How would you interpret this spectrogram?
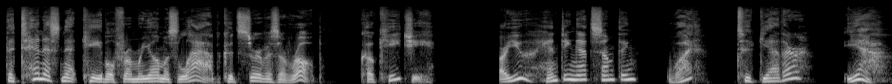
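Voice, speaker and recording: An earnest young male detective from an anime video game. His voice is husky and swings widely in pitch as he reasons things through with deliberate care. The recording is dry and close, with no room sound. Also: sing-song, no room sound, full character voice. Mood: earnest, reasoning, then questioning. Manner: earnest, deliberate, deductive, sometimes hesitant. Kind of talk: dramatic anime game dialogue.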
